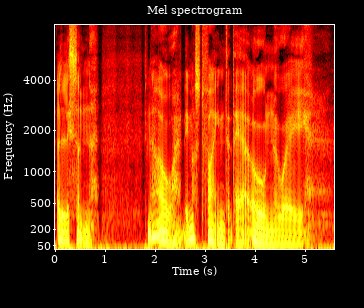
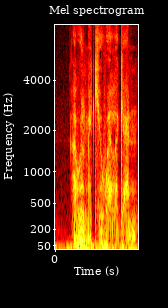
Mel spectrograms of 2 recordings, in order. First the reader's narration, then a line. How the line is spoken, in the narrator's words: he whispered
